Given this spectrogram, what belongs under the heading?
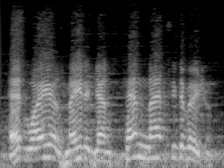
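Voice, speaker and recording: A man's voice: high voice, brisk. A man narrating a wartime newsreel from a script in the stirring, declamatory manner of an old 1940s newsreel narrator. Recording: tinny band-limited 1940s newsreel soundtrack. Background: loud orchestral newsreel music.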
